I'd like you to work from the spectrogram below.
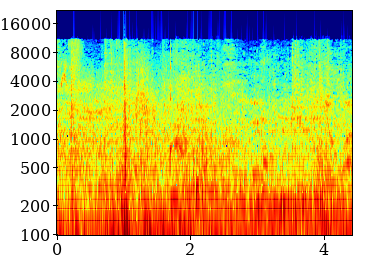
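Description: Bombarda blasting spell going off in the Hogwarts Legacy video game, a sharp booming blast near the one-second mark over a dense, rumbling wash of combat noise that continues throughout.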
